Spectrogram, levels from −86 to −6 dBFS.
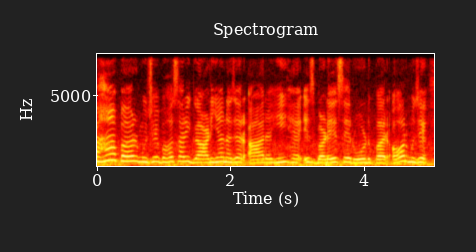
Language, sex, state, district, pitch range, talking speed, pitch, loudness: Hindi, female, Haryana, Rohtak, 260-320 Hz, 215 wpm, 295 Hz, -15 LUFS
